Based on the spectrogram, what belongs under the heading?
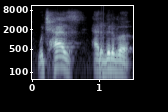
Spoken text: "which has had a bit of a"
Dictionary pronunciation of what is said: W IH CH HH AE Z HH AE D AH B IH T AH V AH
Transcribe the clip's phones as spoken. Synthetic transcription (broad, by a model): W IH CH HH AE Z HH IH D AH B IH T AH V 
